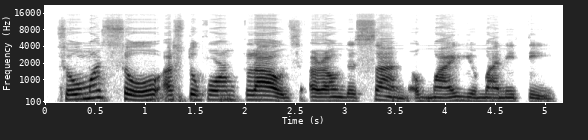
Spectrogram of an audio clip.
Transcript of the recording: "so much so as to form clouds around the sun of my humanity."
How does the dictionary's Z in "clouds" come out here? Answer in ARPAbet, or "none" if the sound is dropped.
S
